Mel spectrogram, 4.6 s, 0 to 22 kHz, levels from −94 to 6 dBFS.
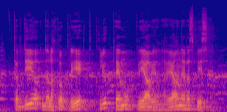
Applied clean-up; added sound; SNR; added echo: none; Fowl; 17 dB; none.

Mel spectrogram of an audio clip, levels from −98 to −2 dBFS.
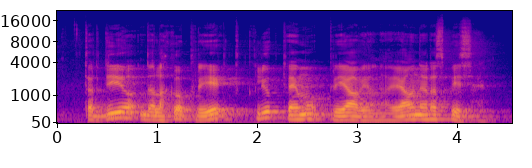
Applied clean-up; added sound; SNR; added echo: none; none; none; none.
